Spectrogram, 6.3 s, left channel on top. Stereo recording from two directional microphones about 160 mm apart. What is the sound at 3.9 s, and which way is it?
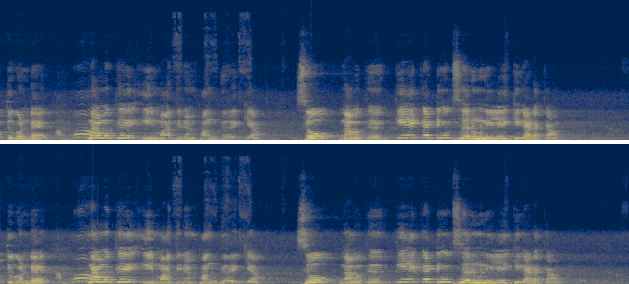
A woman's voice, 15° left (ahead or behind).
